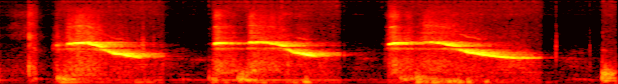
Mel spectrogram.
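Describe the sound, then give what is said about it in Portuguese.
Three separate whistled phrases, each a sliding, descending tune imitating birdsong, with short pauses between them. Clear, with no talking. “E os passarinhos lhe levando e assobiando com ele.”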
